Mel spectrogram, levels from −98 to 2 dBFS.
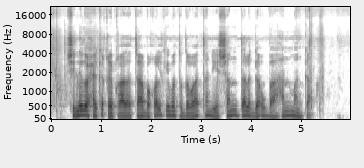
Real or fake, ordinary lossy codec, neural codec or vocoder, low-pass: real; none; none; none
